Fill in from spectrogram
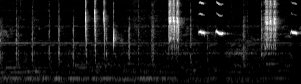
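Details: Yellow-headed green leafbird giving scattered sharp chips, then harsh buzzy bursts and clear slurred whistles, with a low background hum.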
